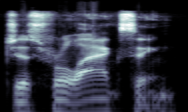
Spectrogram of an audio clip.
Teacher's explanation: The vowel in just or the A in relaxing, they often become a schwa, that weak little sound. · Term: vowel reduction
